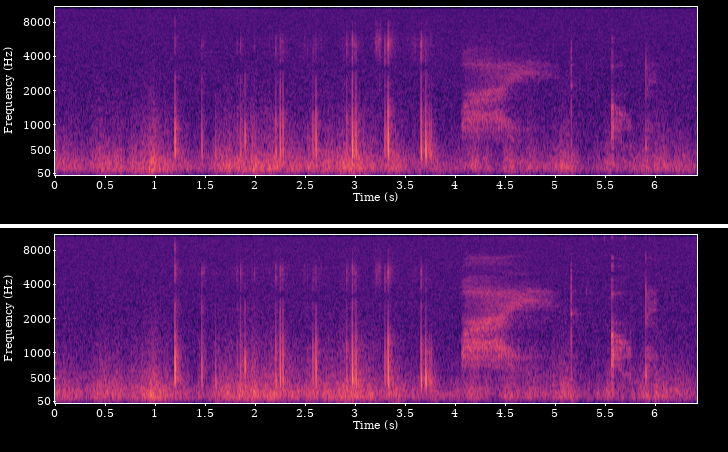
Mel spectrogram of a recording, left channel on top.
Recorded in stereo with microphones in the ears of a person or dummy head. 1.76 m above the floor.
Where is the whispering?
25° right (ahead or behind).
